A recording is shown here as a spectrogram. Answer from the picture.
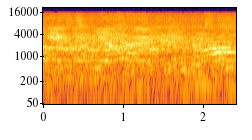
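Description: Indistinct chatter and children's voices, steady throughout, with no single clear words.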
